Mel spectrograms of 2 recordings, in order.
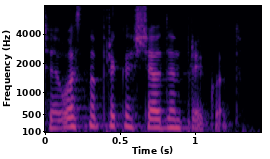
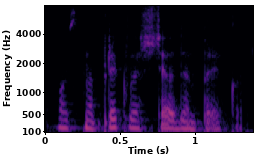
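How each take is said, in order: First: Said in the usual way. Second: Much softer repeat. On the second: Shown as a demonstration. Teacher repeats the phrase softer.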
